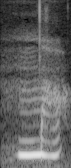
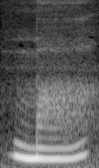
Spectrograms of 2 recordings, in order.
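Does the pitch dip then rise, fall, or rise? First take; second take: fall; rise. First: The pitch starts high and falls. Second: The pitch rises through the syllable. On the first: "you go downwards with your voice" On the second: "you're gonna raise your pitch a little bit"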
